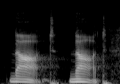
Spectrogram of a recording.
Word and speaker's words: not: Not. Não é nó, não é um O, tipo, not. É meio que um A. Not.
